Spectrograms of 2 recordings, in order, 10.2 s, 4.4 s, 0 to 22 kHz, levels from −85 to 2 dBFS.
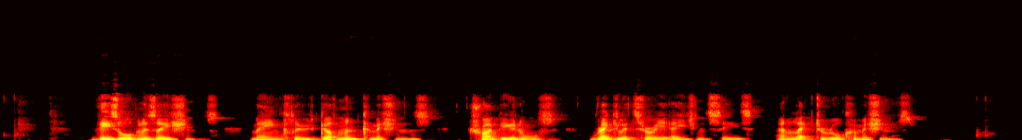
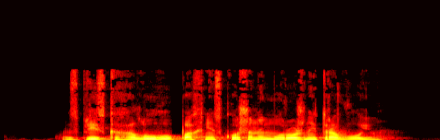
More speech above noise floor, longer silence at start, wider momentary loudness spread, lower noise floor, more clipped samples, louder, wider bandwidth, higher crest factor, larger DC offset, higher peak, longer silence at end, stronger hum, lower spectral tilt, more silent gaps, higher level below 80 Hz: second, 40 dB vs 52 dB; first, 0.9 s vs 0.65 s; first, 17 LU vs 12 LU; second, -63 dBFS vs -70 dBFS; neither; second, -24 LUFS vs -19 LUFS; second, 7.6 kHz vs 11.5 kHz; about the same, 22 dB vs 18 dB; neither; about the same, -4 dBFS vs -2 dBFS; first, 1.1 s vs 0.6 s; neither; second, -6.5 dB/octave vs -8 dB/octave; neither; second, -54 dBFS vs -48 dBFS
